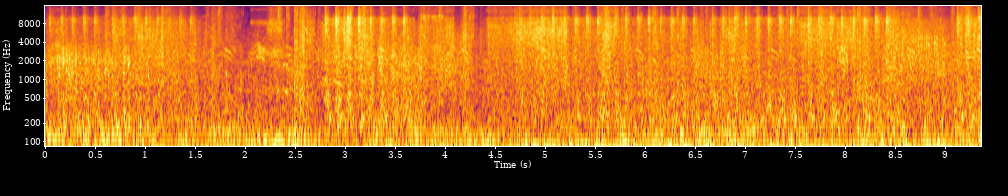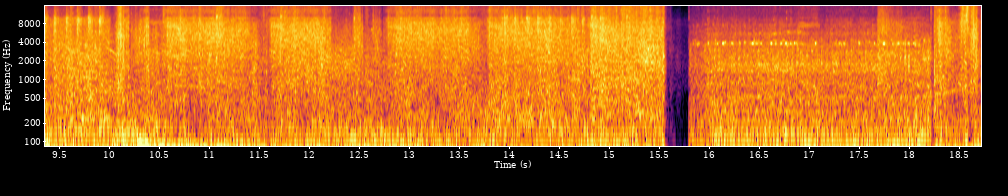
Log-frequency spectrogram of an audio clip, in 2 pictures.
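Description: Explosions and gunfire crackle and boom in a battle.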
